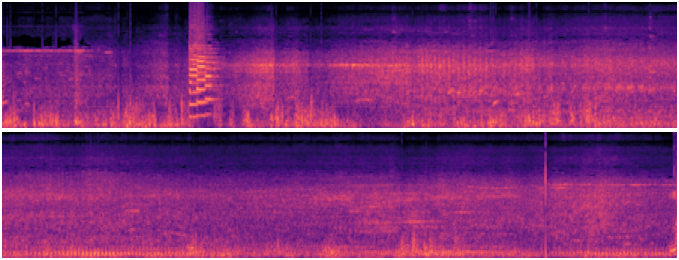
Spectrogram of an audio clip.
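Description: Indistinct voices of a crowd over the noise of trucks, with a short horn-like toot about two and a half seconds in.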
